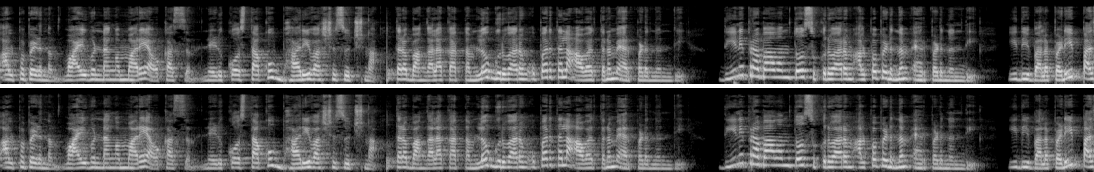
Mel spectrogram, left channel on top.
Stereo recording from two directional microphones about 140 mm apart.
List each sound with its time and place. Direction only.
0.0 s a woman's voice: 10° left (ahead or behind)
